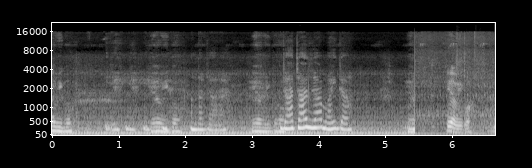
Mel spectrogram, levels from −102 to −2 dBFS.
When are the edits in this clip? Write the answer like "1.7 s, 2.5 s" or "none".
5.4 s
